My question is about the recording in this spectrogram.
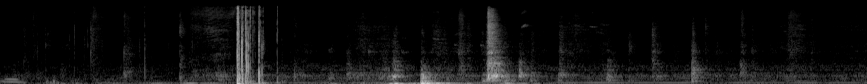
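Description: Door and phone handling noise: sharp clicks about two and a half seconds in and a cluster of knocks and bumps around four to five seconds in, then a faint low steady hum.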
